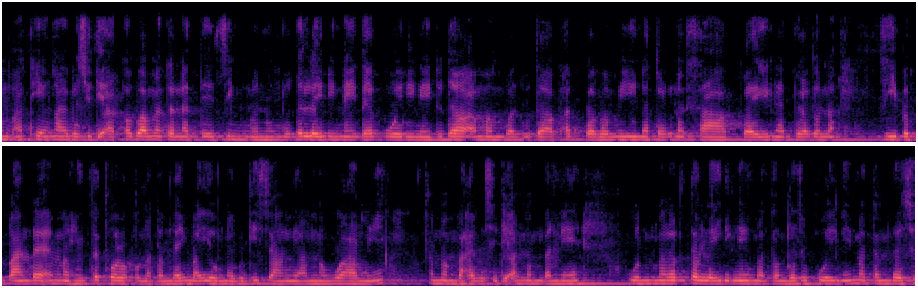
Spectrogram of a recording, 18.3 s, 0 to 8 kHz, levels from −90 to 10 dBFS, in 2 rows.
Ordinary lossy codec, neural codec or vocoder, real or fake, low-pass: none; codec, 24 kHz, 3 kbps, HILCodec; fake; 7.2 kHz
